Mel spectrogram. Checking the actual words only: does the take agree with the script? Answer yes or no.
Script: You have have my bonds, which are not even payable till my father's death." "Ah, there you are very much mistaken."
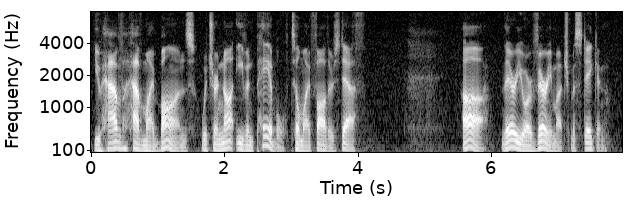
yes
